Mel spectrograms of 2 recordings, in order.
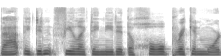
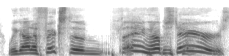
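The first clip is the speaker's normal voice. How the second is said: put-on longshoreman voice, slow, with big swoops; 7 semitones higher, 4 dB louder than usual. Guessing how the guest's father talked: imitating the guest's father. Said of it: "That's a great impression".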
